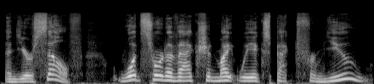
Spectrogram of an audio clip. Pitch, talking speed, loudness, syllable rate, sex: 170 Hz, 160 wpm, -18 LUFS, 4.1 syllables/s, male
